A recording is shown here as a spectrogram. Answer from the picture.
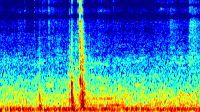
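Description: Steady low hum of indoor store ambience, with one brief sharp knock about three-quarters of a second in.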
